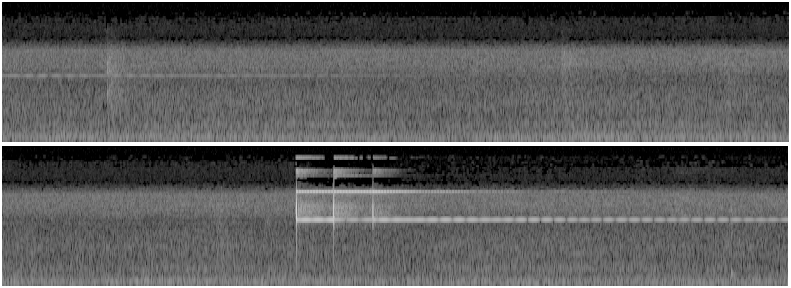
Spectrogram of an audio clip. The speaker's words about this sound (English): Noticing how sounds arise and vanish, leaving no trace. Including the appearing and disappearing of the gong.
